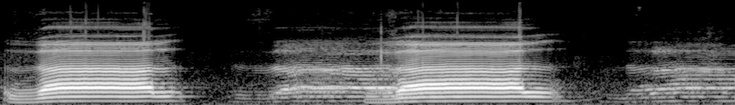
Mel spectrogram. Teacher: Ya, sudah kita bahas juga di bagian makharijul huruf sebelumnya, yaitu caranya makhrajnya adalah ujung lidah ditempelkan ke bagian ujung gigi seri bagian atas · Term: huruf lasawiyah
